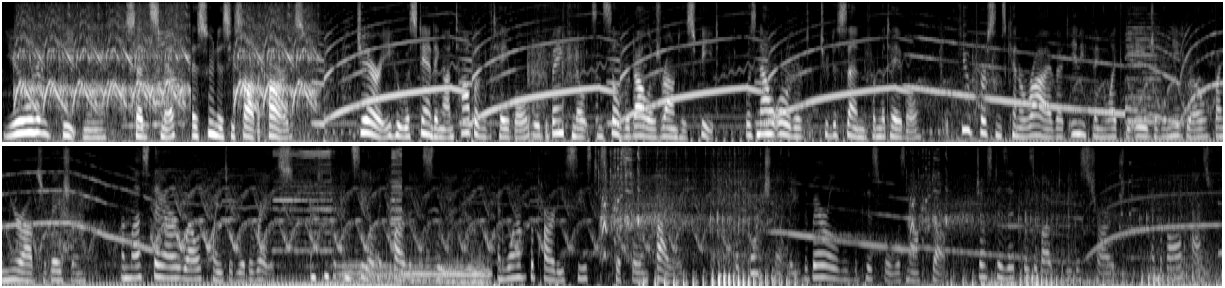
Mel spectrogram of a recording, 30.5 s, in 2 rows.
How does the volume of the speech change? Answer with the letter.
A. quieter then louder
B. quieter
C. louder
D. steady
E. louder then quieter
B.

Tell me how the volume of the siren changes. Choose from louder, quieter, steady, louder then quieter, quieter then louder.
quieter.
